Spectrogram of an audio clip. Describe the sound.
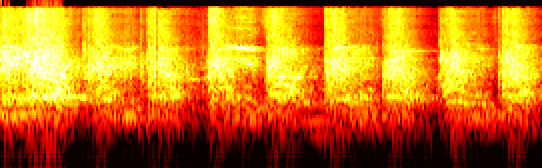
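An audience cheering and clapping in a loud, regular rhythmic pulse of many beats, with massed voices rising on each beat.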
